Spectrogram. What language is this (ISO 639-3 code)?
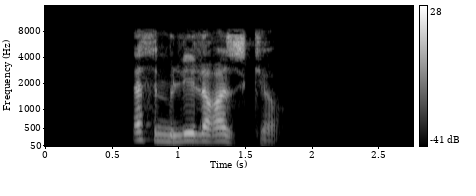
kab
